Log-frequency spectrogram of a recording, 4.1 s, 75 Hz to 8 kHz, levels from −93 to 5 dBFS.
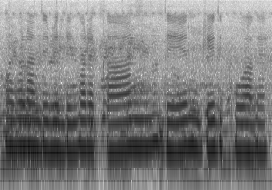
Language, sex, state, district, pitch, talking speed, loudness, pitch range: Chakma, female, Tripura, Dhalai, 200 Hz, 115 wpm, -14 LUFS, 195-210 Hz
